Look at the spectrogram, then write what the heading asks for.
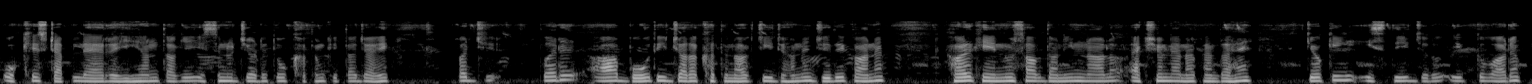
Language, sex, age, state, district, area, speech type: Punjabi, male, 18-30, Punjab, Gurdaspur, urban, spontaneous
